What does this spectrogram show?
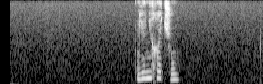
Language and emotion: Russian, sad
